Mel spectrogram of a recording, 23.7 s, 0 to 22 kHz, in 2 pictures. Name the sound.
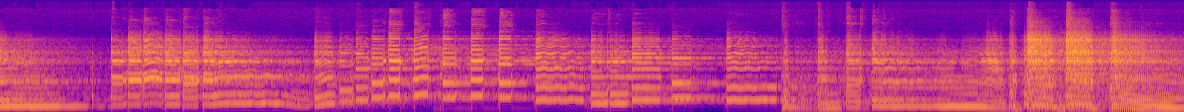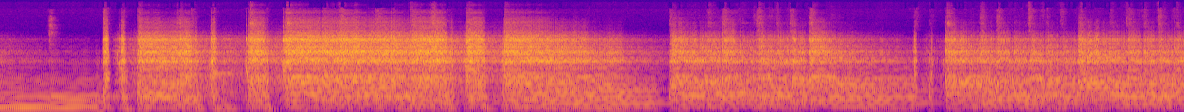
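Jackson JS22 Monarkh electric guitar played with distortion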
